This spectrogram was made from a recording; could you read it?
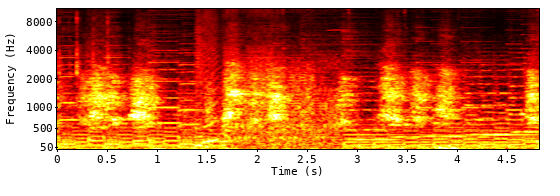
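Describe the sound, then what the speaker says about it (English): Several dogs bark and yip in repeated bursts at a moderate distance, with a few whimpers between volleys and faint background sound under them. "there's my dogs going off right now"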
